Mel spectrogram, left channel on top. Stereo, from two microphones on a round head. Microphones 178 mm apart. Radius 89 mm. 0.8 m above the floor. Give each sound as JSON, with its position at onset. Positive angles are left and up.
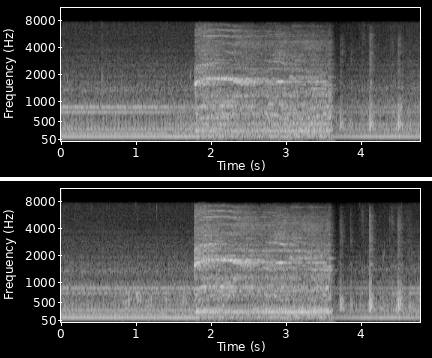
{"t": 1.8, "sound": "a bird", "side_deg": -60, "distance_m": 1.9}
{"t": 3.7, "sound": "running footsteps", "side_deg": -40, "distance_m": 1.7}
